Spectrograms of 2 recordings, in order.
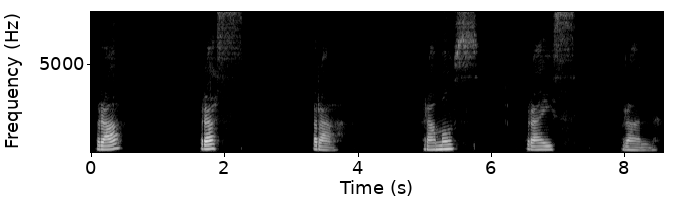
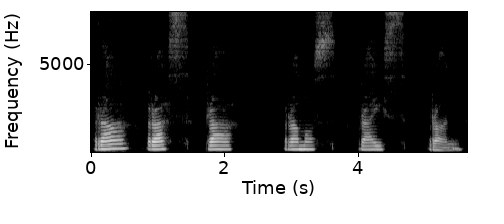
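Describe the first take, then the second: First: The list is said slowly. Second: The list is said at normal speed.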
